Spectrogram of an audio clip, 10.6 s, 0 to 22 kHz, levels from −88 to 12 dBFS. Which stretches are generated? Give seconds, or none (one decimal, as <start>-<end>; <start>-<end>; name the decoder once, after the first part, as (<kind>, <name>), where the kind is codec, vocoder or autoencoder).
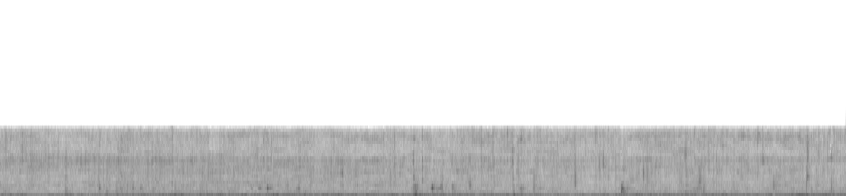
0.0-1.1 (codec, SNAC); 2.6-10.6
